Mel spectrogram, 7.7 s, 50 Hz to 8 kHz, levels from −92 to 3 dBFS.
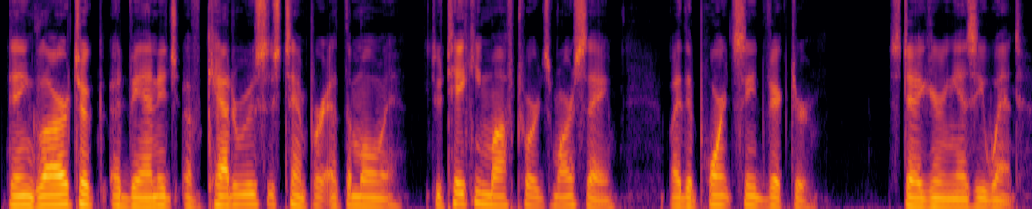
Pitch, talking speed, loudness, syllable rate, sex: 115 Hz, 185 wpm, -19 LUFS, 6.2 syllables/s, male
